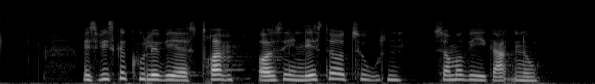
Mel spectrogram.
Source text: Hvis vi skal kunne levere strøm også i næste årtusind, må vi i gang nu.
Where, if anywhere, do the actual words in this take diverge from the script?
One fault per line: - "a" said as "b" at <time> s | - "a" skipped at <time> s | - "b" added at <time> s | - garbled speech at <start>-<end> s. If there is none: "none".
- "så" added at 4.3 s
